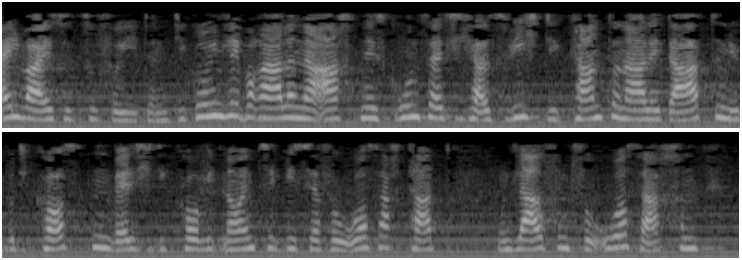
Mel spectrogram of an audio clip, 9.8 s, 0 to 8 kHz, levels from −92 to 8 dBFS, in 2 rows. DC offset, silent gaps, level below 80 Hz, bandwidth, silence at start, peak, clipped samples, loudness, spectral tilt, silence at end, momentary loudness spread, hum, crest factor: under 0.1%; none; -50 dBFS; 6.2 kHz; 0 s; -14 dBFS; under 0.1%; -32 LUFS; -5.5 dB/octave; 0 s; 9 LU; none; 18 dB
